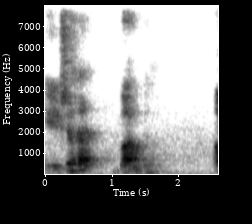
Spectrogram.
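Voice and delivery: बालकः stretched long, dropping in pitch; drawn-out Sanskrit demo. Shown as a demonstration. Teacher dragging out the answer for the class. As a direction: draw बालकः out slowly. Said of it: "इसके लिए क्या बोलेंगे".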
